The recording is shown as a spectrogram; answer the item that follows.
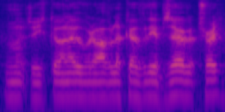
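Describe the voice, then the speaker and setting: Male let's player, deep monotone voice, laid-back musing. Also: fast talker, a little hiss or hum. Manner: relaxed musing, mild swearing. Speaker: gaming channel host. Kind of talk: let's play commentary.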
